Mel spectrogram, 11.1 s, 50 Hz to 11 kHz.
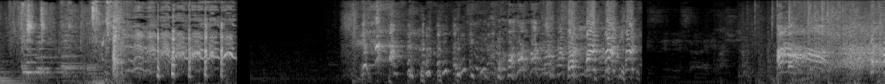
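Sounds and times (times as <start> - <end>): people laughing: 1.6 - 3.0, 4.4 - 8.1, 9.7 - 11.0.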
